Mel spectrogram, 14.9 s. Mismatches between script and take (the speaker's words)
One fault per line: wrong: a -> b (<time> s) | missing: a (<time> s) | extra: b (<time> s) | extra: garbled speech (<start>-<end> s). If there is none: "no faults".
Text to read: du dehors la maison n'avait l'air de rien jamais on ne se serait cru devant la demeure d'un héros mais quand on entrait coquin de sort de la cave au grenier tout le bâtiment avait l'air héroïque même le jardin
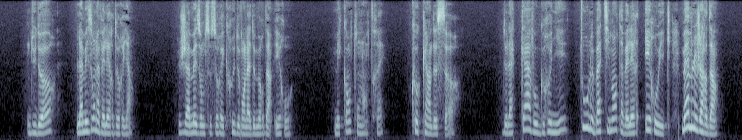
no faults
